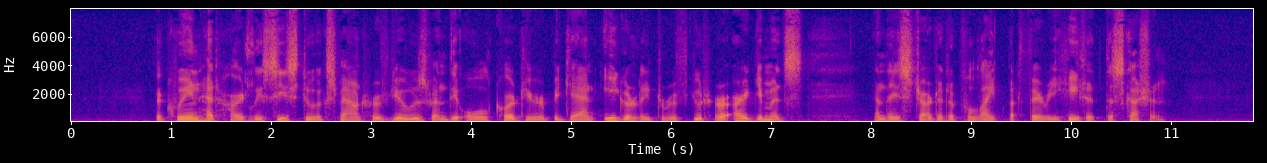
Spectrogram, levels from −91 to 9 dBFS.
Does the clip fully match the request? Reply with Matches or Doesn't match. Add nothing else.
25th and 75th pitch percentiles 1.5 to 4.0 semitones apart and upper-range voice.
Doesn't match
